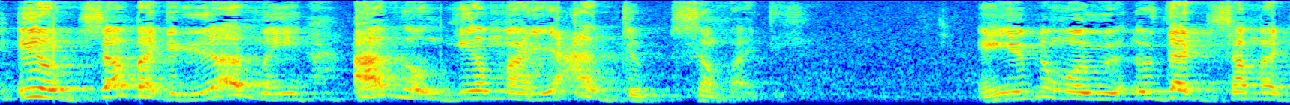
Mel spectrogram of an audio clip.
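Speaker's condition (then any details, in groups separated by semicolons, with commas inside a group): Cerebral palsy; speech still sounds atypical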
